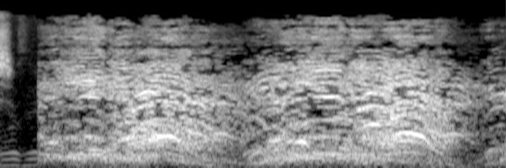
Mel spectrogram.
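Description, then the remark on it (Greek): A crowd of hundreds of protesting residents and activists in a Ukrainian city shouts the name of the city's mayor in unison, calling on the Russians to release him. The chant rises and falls in loud repeated waves, about three times over a few seconds, with a dense murmur of many voices beneath. “Φωνάζουν το όνομα του Δημάρχου της πόλης και καλούν τους Ρώσους να τον απελευθερώσουν.”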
